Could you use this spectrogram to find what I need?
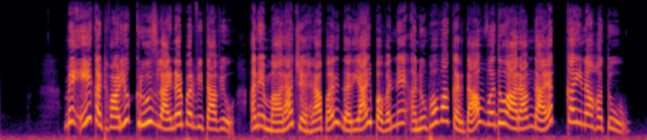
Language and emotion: Gujarati, happy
